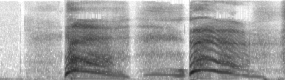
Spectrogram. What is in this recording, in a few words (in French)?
Colère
